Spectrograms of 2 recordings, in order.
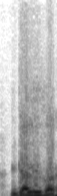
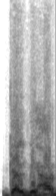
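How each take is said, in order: First: गैलिवर said as one word, gaa-li-var; teacher gives the right गैलिवर clearly; correct pronunciation. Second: गैल बिहार said as two words, gail-bihaar, the way students mispronounce it; wrong pronunciation. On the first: Teacher correcting a student named Ritu, clear gaa-li-var. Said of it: "इसका pronunciation Ritu". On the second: Teacher showing students the wrong way to say it, split gail-bihaar. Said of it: "नहीं बोलते इसका pronunciation". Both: Shown as a demonstration.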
